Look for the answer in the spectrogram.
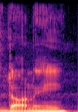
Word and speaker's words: Donaghy: Yeah, so most notably though, Tim Donaghy. I really hope that's how you say it. – It's Donaghy.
